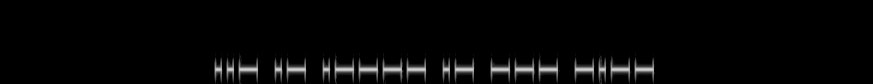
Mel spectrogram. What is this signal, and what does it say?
Morse code, heard as a keyed tone, about 20 wpm, 700 Hz. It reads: UA1AOY
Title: DXCC-100 Call Signs - 6 Characters - 20wpm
